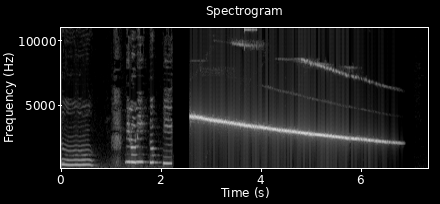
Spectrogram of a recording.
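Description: Cartoon 'falling' whistle sound effect: one loud, steady whistle sliding smoothly down in pitch for about four seconds, starting about two and a half seconds in. Before it comes a short stretch of sung, voice-like notes.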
